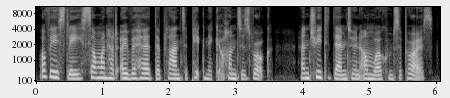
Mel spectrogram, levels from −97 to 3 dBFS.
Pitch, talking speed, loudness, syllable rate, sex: 205 Hz, 190 wpm, -18 LUFS, 5.9 syllables/s, female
